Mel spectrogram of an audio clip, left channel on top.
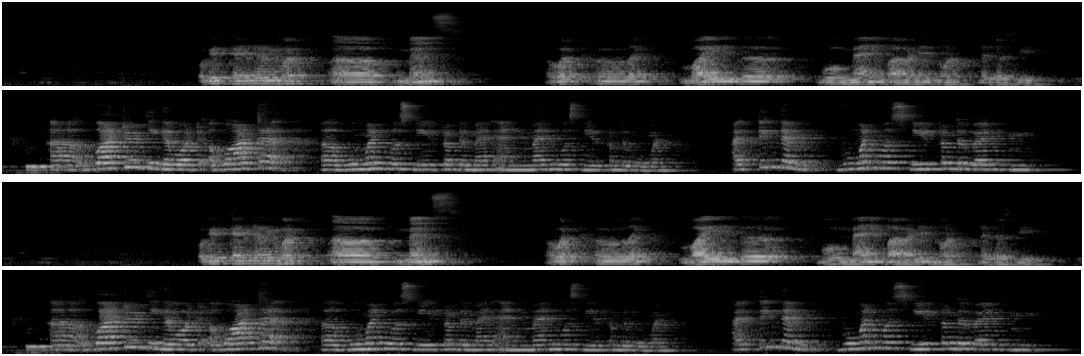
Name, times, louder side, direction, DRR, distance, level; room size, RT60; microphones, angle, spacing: voice 1, 2.0-4.4 5.4-6.5 6.8-7.9 8.1-10.3 11.8-11.9, right 2 dB, 35° right, -3 dB, 0.8 m, -29 dB
voice 2, 9.8-10.3 11.0-17.4 18.1-21.2, left 1 dB, 65° left, -4 dB, 1.1 m, -32 dB
4.0 x 2.7 x 3.0 m, 0.92 s
head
